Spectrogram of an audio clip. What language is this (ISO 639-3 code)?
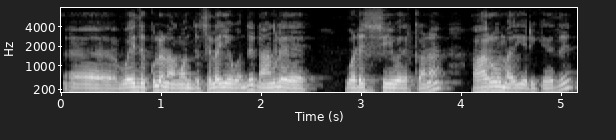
tam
